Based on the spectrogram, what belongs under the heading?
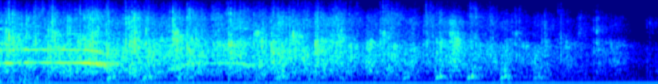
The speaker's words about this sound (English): Can you clap hands for Jesus?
